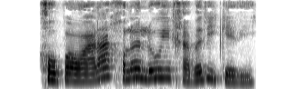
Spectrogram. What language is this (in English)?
Pashto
